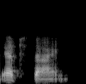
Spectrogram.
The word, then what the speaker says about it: Epstein: And I listened to that over and over again, and they kept talking about George Martin and Brian Epstein, which is the way the Beatles would pronounce it, Epstein.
